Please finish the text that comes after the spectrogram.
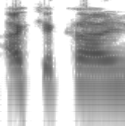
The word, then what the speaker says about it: Akyaka: Well, I hope your next destination will be my hometown, Akyaka in Turkey.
